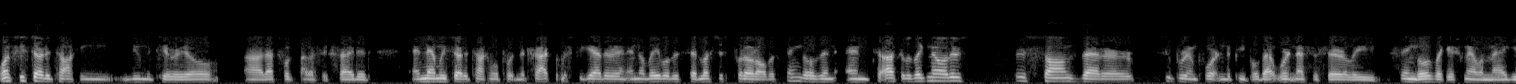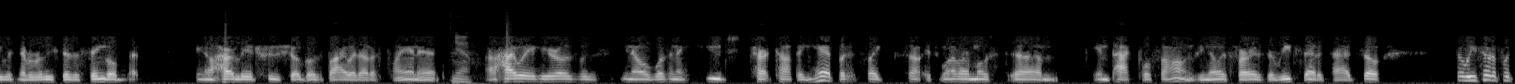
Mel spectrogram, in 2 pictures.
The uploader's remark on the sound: called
